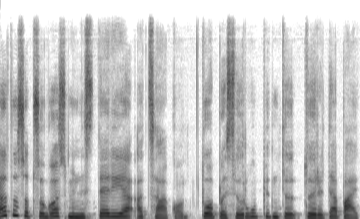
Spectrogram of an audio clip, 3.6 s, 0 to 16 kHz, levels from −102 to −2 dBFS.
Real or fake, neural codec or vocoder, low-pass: fake; codec, 44.1 kHz, 7.8 kbps, DAC; 14.4 kHz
